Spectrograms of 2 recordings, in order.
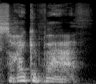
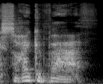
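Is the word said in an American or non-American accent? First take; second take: American; American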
